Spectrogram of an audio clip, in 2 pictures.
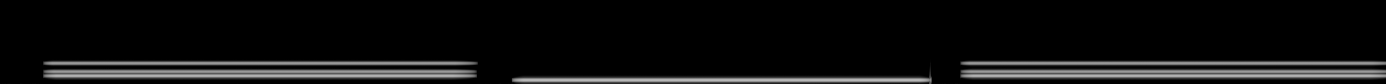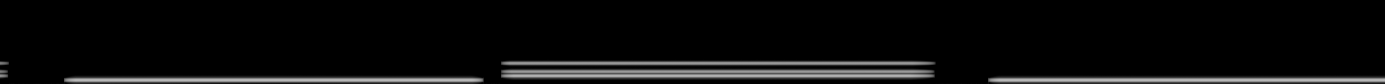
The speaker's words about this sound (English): Neither is it a mixture or average of the three. Rather, what we hear is the pitch of a 200 Hz tone.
